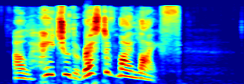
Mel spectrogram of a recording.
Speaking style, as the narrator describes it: said Jane fiercely

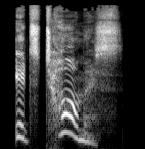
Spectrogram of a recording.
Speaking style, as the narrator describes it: cried Sarah Riding

